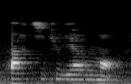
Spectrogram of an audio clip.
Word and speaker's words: particulièrement: sans prononcer le n, et puis les fins des mots avec le en comme ça, comme particulièrement.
